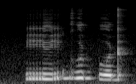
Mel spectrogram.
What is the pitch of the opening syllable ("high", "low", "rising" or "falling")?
low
